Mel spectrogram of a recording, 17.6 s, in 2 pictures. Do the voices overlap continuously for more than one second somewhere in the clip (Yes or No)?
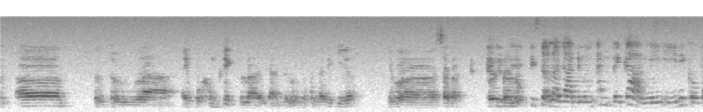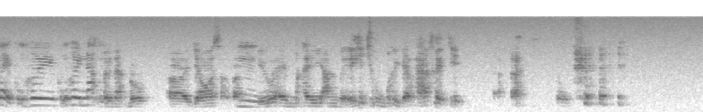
No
